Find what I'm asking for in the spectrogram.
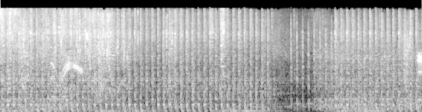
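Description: Sustained machine gun fire in Ghost Recon Breakpoint, a rapid, steady rattle of shots running almost continuously and loud, dipping briefly before resuming.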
